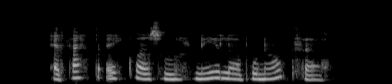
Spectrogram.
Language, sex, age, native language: Icelandic, female, 11, Icelandic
